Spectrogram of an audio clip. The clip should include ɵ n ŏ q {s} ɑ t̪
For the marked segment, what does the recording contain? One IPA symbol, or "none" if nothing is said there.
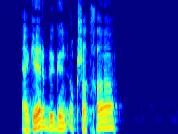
ʃ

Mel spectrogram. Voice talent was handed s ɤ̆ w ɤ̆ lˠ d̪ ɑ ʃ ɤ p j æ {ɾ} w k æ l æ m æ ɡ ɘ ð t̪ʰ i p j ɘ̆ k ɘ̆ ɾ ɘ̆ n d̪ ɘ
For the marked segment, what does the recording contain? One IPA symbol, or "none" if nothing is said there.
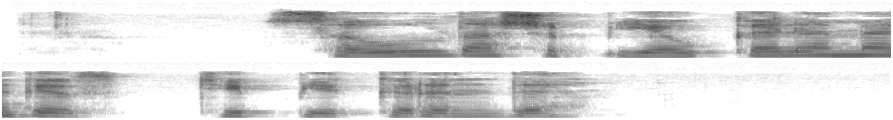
none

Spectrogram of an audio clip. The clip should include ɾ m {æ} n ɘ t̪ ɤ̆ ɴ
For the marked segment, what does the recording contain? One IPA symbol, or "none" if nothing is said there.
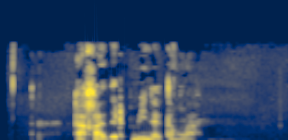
i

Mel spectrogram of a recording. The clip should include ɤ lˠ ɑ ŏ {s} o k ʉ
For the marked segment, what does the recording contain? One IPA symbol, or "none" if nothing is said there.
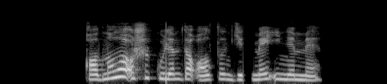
ʃ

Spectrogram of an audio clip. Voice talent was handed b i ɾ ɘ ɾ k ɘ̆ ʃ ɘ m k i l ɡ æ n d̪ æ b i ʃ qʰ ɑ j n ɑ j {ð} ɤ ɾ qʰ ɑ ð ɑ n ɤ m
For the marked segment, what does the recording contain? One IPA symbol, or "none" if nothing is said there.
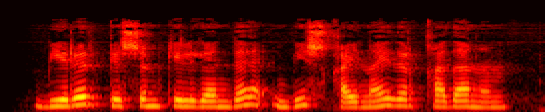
ð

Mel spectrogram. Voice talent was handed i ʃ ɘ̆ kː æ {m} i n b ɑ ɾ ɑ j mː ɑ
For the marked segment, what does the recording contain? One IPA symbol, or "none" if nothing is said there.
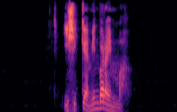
m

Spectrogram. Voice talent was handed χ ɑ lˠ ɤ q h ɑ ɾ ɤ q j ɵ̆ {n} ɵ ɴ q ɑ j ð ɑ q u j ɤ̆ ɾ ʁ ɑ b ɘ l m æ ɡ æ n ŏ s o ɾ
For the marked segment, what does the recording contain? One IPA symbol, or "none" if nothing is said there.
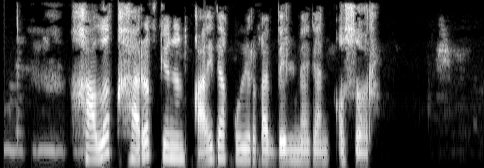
n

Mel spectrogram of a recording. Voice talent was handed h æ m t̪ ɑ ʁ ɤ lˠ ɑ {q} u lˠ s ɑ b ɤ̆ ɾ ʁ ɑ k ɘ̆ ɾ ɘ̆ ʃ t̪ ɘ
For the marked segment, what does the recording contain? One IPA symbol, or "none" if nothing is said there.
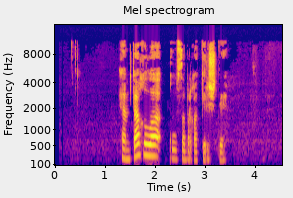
q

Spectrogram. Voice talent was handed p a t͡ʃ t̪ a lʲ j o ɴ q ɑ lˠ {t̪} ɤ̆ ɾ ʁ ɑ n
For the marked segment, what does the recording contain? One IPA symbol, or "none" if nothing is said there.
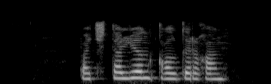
d̪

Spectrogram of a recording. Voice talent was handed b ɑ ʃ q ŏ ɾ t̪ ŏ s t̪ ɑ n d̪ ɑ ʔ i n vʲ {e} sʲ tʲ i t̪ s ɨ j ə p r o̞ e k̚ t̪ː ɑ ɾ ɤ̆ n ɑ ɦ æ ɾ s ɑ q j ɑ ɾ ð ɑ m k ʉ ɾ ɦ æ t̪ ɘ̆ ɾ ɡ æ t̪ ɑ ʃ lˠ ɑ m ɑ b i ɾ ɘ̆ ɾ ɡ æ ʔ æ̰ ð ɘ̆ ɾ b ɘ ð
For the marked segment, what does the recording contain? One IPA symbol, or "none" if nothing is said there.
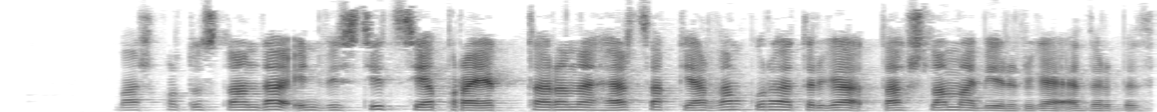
e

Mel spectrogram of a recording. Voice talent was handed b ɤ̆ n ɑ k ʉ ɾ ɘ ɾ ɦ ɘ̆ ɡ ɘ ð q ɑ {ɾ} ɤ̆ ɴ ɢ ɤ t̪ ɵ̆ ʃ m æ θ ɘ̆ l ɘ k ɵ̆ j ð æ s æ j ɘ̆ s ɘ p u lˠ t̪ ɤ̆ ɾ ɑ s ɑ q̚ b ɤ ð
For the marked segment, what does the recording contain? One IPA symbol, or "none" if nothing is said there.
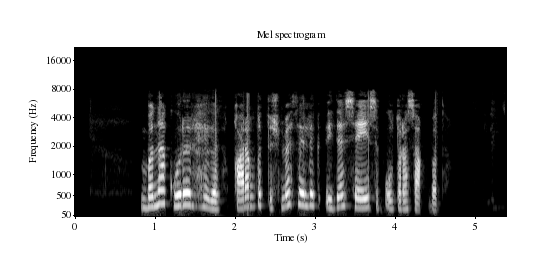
ɾ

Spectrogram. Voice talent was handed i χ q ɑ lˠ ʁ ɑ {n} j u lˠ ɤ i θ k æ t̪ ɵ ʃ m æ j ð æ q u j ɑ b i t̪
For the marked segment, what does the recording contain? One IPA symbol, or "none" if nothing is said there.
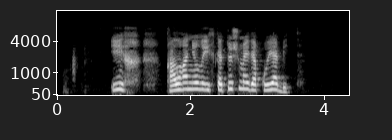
n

